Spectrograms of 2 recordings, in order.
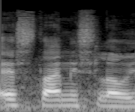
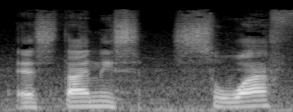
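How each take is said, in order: First: The last syllable sounds like slaw. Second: The last syllable sounds like swaf. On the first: The speaker calls it wrong. "Yung S-L-A-W na akala ko Slaw" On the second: The speaker calls it right. "S-W-A-F palang pag-pronounce. Swaf"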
